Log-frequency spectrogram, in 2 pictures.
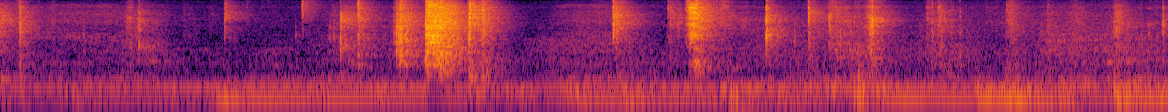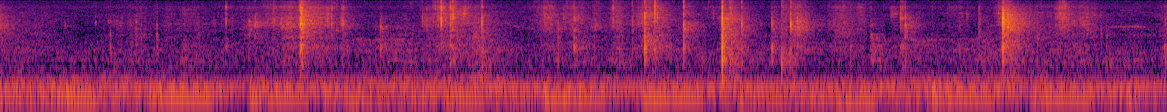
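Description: Paper masking tape ripped off the roll about two seconds in, followed by repeated small crackles and crinkles as the tape is wrapped and pressed around a furry ear.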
